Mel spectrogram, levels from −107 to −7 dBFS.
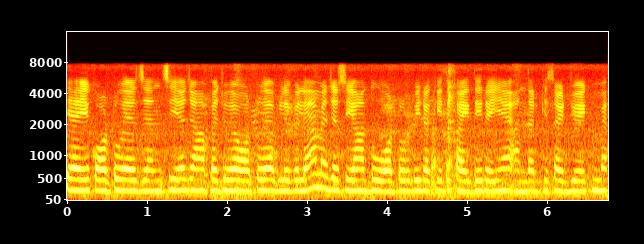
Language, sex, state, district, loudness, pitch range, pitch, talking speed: Hindi, female, Uttar Pradesh, Deoria, -20 LUFS, 225-235 Hz, 230 Hz, 255 wpm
